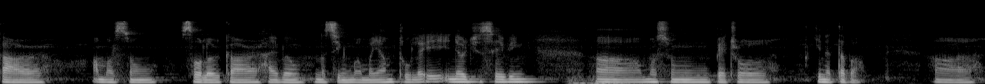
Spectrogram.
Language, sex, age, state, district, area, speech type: Manipuri, male, 30-45, Manipur, Chandel, rural, spontaneous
